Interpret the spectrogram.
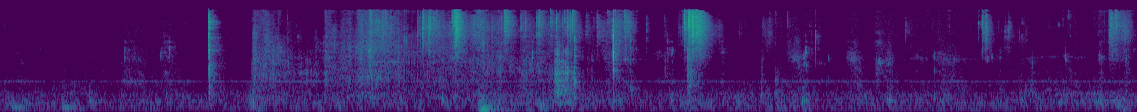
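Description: Faint close-up chewing of a mouthful of gyro: a run of soft clicking and smacking mouth sounds, busiest from about two seconds in until about seven seconds in.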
